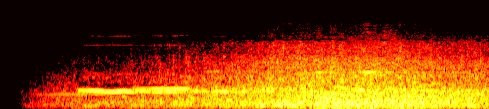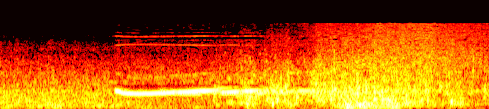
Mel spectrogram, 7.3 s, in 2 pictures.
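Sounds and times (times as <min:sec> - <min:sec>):
whale call: 0:00.2 - 0:03.6, 0:04.4 - 0:06.5.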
